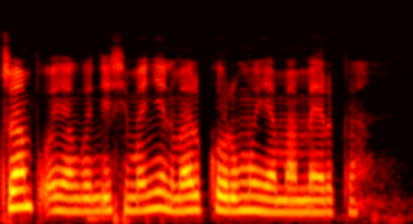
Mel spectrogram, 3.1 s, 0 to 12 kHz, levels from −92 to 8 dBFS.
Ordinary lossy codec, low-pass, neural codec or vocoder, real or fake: none; 7.2 kHz; none; real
